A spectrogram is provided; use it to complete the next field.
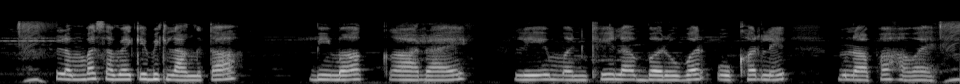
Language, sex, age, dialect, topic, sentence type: Chhattisgarhi, female, 31-35, Western/Budati/Khatahi, banking, statement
